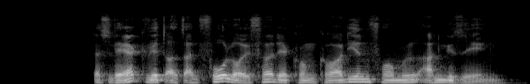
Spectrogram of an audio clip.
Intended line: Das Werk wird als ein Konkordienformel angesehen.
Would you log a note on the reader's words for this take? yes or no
yes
